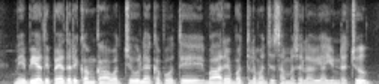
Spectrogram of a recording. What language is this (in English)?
Telugu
